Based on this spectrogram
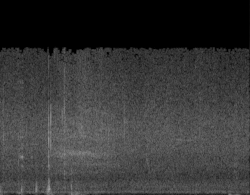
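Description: Honey bees buzz at an opened hive during beekeeping: a faint, steady insect drone with a few brief knocks near the start, and no voices.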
